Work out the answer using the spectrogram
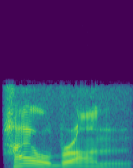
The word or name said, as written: Heilbronn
